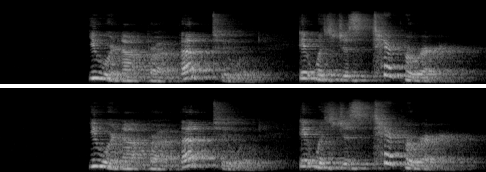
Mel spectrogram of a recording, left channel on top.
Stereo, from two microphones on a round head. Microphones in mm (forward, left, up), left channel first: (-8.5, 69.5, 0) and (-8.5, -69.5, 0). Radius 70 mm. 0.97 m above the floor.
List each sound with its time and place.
0.9 s a woman speaking: 85° left, 4.5 m; by 4.5 s 20° left (ahead or behind), 1.3 m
